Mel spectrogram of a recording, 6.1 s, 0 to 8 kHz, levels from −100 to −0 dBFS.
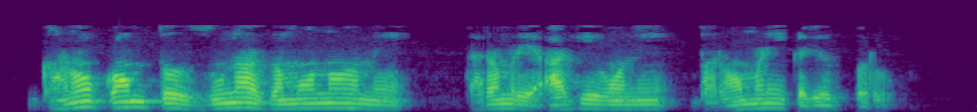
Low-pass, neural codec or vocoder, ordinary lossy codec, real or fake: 7.2 kHz; none; AAC, 16 kbps; real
